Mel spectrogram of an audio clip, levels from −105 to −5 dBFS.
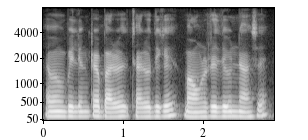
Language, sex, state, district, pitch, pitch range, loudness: Bengali, male, Tripura, West Tripura, 130 Hz, 125-130 Hz, -16 LUFS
